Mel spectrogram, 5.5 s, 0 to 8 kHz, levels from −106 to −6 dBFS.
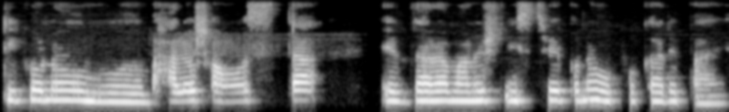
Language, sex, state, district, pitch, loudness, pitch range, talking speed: Bengali, female, West Bengal, Jhargram, 210 Hz, -17 LUFS, 200-220 Hz, 145 wpm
